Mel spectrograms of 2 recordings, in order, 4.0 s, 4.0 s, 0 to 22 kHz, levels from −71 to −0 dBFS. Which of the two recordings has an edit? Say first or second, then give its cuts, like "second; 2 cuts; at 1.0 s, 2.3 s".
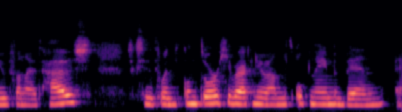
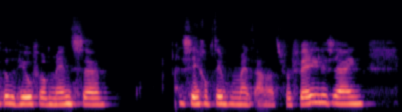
first; 1 cut; at 1.6 s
